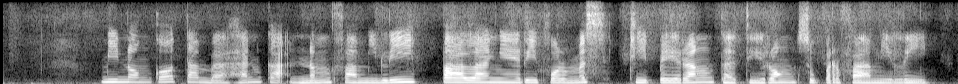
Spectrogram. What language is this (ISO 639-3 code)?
jav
